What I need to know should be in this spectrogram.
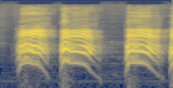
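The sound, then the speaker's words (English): Crows caw from pine trees in the morning: loud, harsh, hoarse calls with a falling pitch, repeated at steady intervals. A further caw is cut off at the end. “we don't have crows in Hawaii. And my room was on the fourth floor right outside of these pine trees that the crows used to love to stay in overnight.”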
